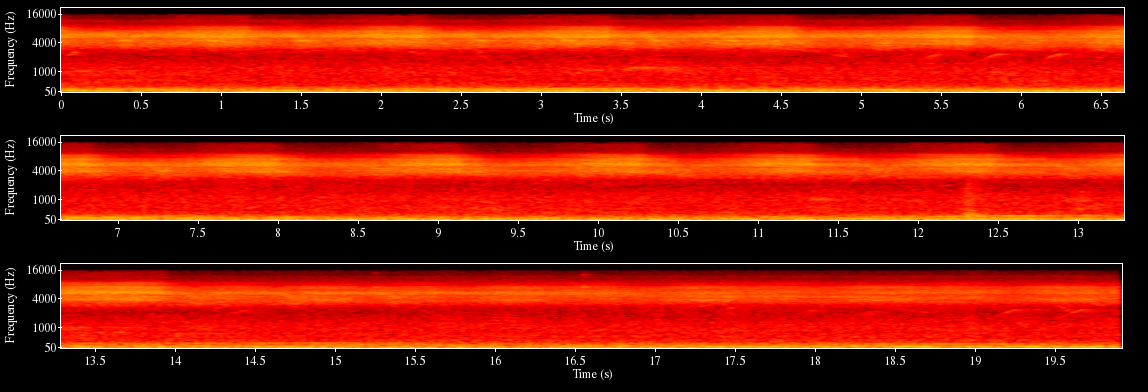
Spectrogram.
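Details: Crickets giving a high, sizzling pulsed chirp that rises and falls about once a second for most of the stretch, then softens toward the end, with faint low rumbling and a brief click near the middle.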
